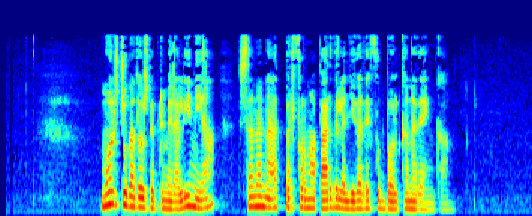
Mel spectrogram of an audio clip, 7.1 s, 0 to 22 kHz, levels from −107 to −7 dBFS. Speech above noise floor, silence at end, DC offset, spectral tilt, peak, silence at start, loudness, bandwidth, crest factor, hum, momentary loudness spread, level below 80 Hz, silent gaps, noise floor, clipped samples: 50 dB; 1.15 s; under 0.1%; -6 dB/octave; -6 dBFS; 1.35 s; -26 LUFS; 11.5 kHz; 20 dB; none; 13 LU; -72 dBFS; none; -75 dBFS; under 0.1%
